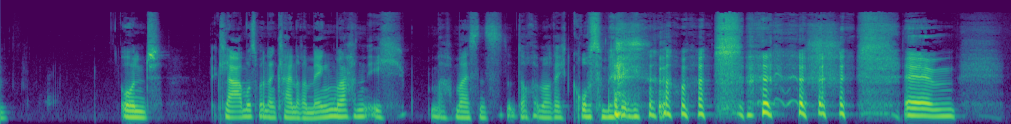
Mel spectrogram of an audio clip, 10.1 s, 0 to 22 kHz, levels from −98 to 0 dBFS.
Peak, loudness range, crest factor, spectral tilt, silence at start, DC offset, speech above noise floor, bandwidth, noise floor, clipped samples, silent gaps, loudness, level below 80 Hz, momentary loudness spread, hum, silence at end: -4 dBFS; 6 LU; 20 dB; -4.5 dB/octave; 0 s; under 0.1%; 48 dB; 15.5 kHz; -70 dBFS; under 0.1%; none; -22 LUFS; -70 dBFS; 14 LU; none; 0.2 s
